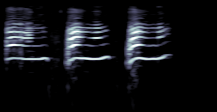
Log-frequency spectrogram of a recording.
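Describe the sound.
A dog's whimpering: three drawn-out, high-pitched, tonal cries of similar length, each separated by a brief gap, with nothing else heard.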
